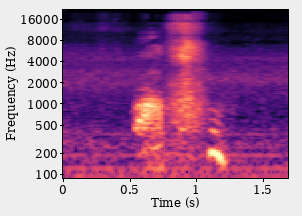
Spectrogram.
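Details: Adult in a severe allergic sneezing fit triggered by a plume of pollen from a trash lid, with intense tickling, hitching and shuddering: one forceful sneeze with a sharp inhaled catch and explosive release, among many repeated sneezes.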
